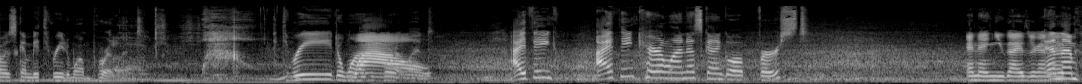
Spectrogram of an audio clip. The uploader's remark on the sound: from outside Big Daddy's Roadhouse karaoke bar.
